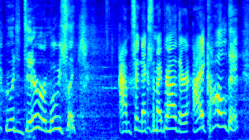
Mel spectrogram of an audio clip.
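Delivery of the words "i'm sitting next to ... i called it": put-on quick, loud kid calling dibs; mock childish shout, rising higher; little sister. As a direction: blurt out the claim like a child. Imitates little sister claiming seat.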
